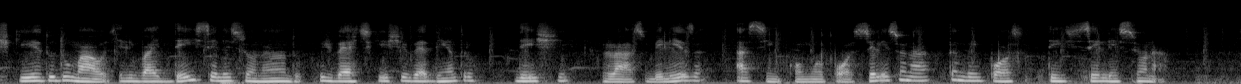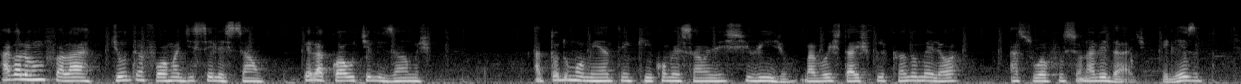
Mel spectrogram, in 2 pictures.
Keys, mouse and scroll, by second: 5.6-7.6 drag.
